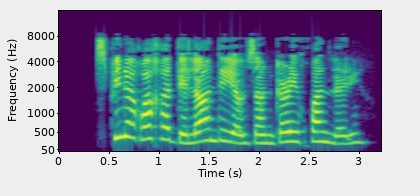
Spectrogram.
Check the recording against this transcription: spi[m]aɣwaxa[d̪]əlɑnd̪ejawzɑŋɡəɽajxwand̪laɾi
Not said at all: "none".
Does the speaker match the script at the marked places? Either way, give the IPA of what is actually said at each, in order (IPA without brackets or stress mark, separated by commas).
n, d̪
